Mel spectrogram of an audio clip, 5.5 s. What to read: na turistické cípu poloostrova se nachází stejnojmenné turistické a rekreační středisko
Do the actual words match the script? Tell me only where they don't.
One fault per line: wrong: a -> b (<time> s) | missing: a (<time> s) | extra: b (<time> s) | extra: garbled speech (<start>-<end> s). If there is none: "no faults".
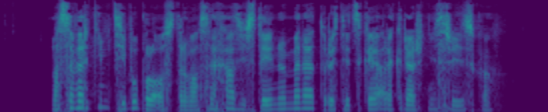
wrong: turistické -> severním (0.6 s)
